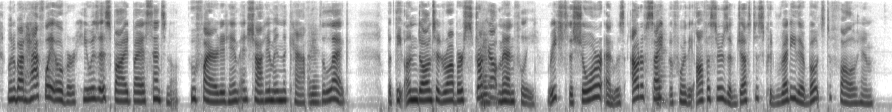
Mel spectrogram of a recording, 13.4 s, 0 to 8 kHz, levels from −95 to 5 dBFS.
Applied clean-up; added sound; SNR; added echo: neural mask model DeepFilterNet 3.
